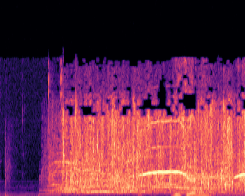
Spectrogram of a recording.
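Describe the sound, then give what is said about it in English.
A brief burst of applause, a round of clapping marking a memorial, rises quickly and stays steady under a man's talking voice. “that's a round of applause for the memorial”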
